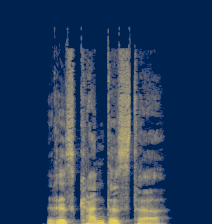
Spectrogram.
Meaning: inflection of riskant: 1. strong/mixed nominative masculine singular superlative degree 2. strong genitive/dative feminine singular superlative degree 3. strong genitive plural superlative degree
- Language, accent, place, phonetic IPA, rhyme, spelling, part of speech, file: German, Germany, Berlin, [ʁɪsˈkantəstɐ], -antəstɐ, riskantester, adjective, De-riskantester.ogg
